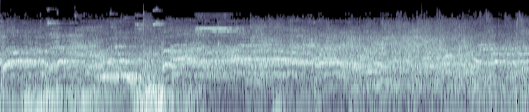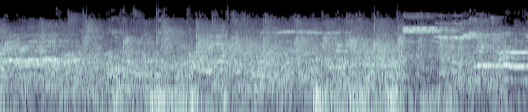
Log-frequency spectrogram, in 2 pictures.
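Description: Young men shout and call to each other in an echoing hall.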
